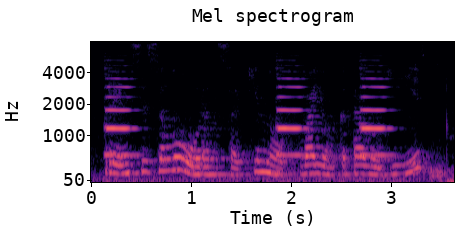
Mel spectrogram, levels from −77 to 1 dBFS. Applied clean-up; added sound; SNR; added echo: none; Wind instrument, woodwind instrument; -1 dB; none.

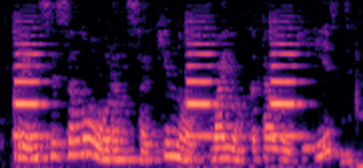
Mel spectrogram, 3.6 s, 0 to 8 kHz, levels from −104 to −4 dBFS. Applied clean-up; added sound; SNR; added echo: classical method Wiener filter.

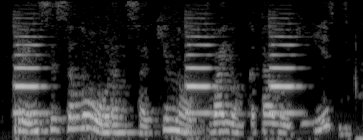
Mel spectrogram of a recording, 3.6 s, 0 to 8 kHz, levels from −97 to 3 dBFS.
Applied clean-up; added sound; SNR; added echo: classical method spectral subtraction.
